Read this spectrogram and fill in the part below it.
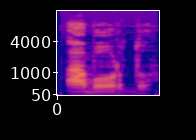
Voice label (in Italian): "abordo", Veneto; abórdo sost. aborto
